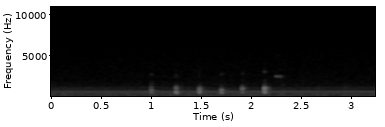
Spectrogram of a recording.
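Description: An oven timer beeps several times in quick succession.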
